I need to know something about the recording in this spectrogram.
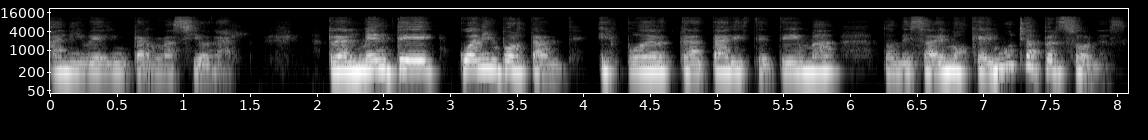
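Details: Adult woman speaking Spanish; normal fluent speech.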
